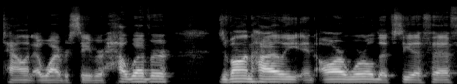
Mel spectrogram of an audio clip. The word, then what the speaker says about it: Javon Hiley: How do you pronounce his name? Did I get it right? Yep. Yeah. Javon Hiley, yep.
